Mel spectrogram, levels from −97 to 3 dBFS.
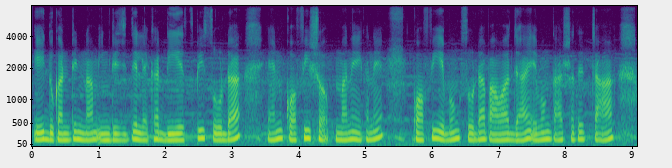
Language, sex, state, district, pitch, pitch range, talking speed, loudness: Bengali, male, Tripura, West Tripura, 145 Hz, 140-165 Hz, 140 wpm, -15 LUFS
